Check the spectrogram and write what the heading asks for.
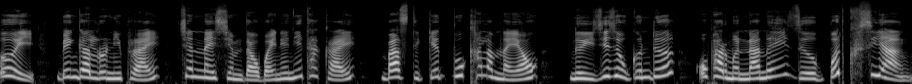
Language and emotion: Bodo, happy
